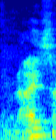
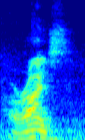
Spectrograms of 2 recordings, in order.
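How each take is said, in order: First: The first sound is a light Korean flap. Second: The first sound is a curled English R. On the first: The speaker calls it wrong. "라이스 하면 안 돼요" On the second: The speaker calls it right. "R 발음 굴려야 돼. ... 이렇게 혀를 굴려야 돼"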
